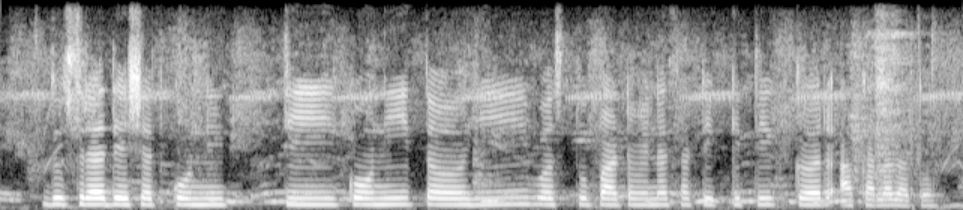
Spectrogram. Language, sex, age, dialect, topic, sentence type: Marathi, female, 18-24, Standard Marathi, banking, statement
